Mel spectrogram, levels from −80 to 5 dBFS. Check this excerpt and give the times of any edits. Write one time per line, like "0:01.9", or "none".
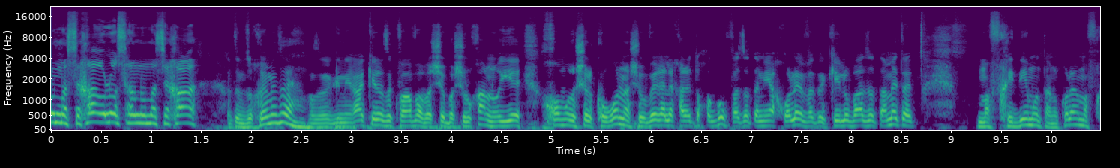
0:01.8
